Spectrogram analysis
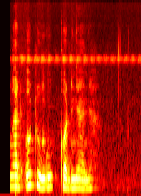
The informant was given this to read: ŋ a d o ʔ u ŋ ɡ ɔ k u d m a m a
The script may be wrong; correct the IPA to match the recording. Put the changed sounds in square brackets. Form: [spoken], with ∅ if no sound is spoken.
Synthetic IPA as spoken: ŋ a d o [t] u ŋ ɡ [u] k [ɔ] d [ɲ] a [ɲ] a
